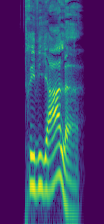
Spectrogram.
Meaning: inflection of trivial: 1. strong/mixed nominative/accusative feminine singular 2. strong nominative/accusative plural 3. weak nominative all-gender singular 4. weak accusative feminine/neuter singular
- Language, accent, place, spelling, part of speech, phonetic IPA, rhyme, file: German, Germany, Berlin, triviale, adjective, [tʁiˈvi̯aːlə], -aːlə, De-triviale.ogg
